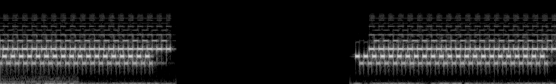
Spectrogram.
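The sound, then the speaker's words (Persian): A telephone bell rings in two long, trilling bursts separated by a silent pause of about two seconds, each burst a bright, rapidly warbling metallic ring. “حدود 8 صبح بود که ساسان زنگ زد.”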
